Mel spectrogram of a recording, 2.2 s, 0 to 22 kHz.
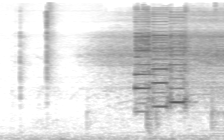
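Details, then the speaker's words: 1/14 RLAARLO/CROBOLL monster truck converted to brushless with Hobbypower 3650 12T 3300KV motor, now on 3S: quick run of rising louder ESC chirps at switch-on, then faint idle hum; normal ESC arming. "It's a lot louder. You can you can hear those chirps. This is on 3S."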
